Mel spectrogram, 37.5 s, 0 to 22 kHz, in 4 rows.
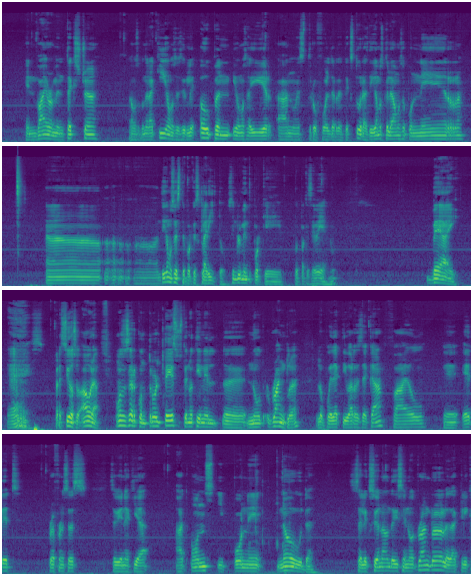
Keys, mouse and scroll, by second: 0.4 click, 1.0 click, 3.2 click, 6.9-8.3 scroll down 3, 8.6-9.3 scroll down 4, 9.5-10.0 scroll up 2, 11.1 click, 13.1 click, 14.4-15.6 drag, 16.9-17.4 scroll down 2, 17.7 click, 18.4 scroll down 2, 20.0 ctrl+t, 24.0 click, 27.0 click, 29.4 click, 31.1 n, 31.4 o, 31.7 d, 31.8 e, 33.8 click, 37.1 click.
